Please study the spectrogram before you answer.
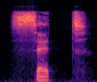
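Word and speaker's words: cette: set feminine set so you can notice that phonetically these two are pronounced the same way okay set here and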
